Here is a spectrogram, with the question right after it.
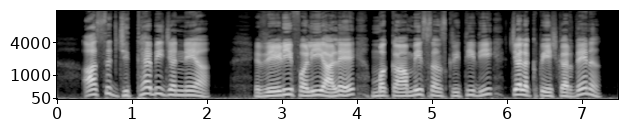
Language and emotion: Dogri, happy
